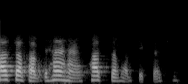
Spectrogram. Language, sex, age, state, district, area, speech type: Bengali, male, 18-30, West Bengal, Bankura, urban, conversation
